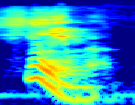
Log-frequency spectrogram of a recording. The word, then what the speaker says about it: heme: A heme. It's like meme. Rhymes with meme.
